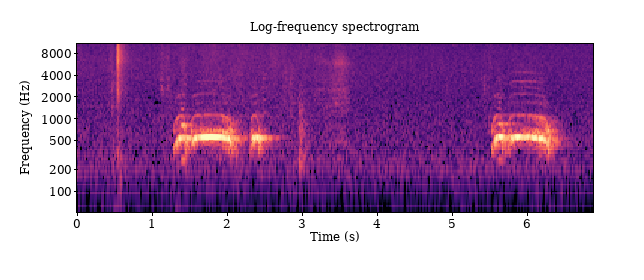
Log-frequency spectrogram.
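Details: Three-year-old male Eurasian collared dove wing-tapping and singing his "please lay eggs" song to his mate: low, soft cooing in two-part phrases, a longer coo then a short one, repeated after a pause, with a faint tap.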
